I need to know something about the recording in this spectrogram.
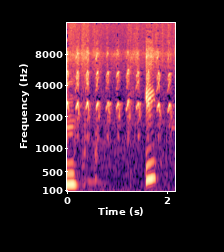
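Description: A bird chirping in a rapid, even series of short high notes, about six a second.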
